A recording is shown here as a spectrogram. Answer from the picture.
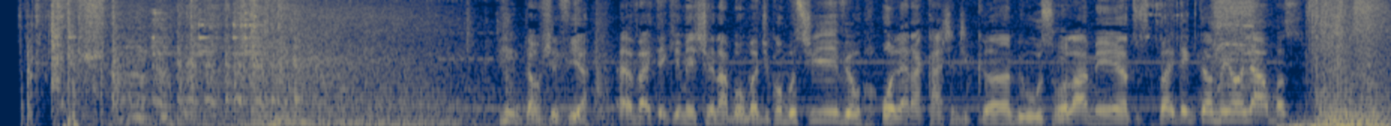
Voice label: CARICATO

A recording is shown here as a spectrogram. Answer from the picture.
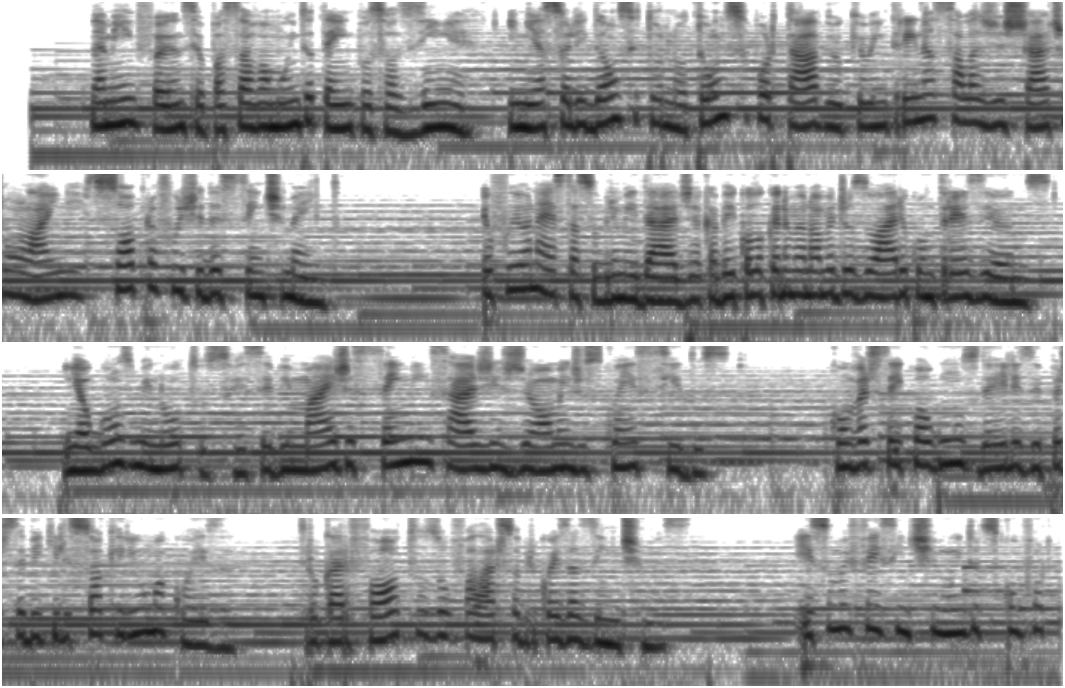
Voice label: Narracao

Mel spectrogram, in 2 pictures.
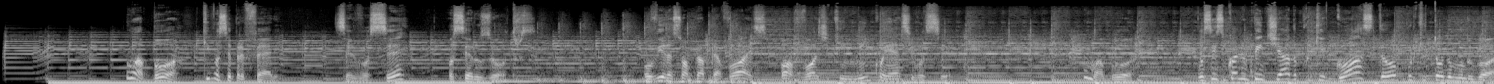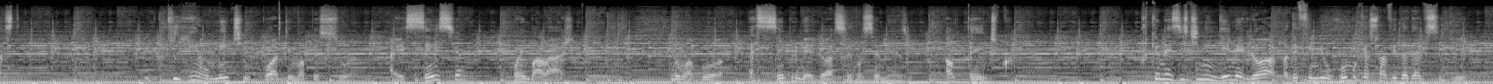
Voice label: Coloquial; Suzuki

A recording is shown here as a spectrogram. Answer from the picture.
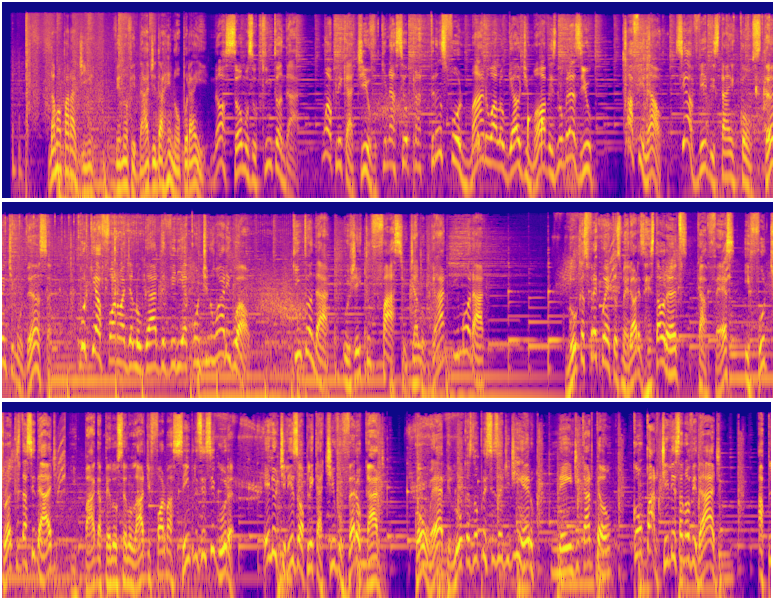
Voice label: VOZ NATURAL; REPERTORIO

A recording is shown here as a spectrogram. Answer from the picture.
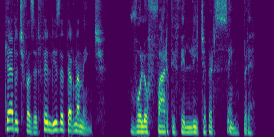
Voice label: Spot Radio Aula ITALIANO; Boticario

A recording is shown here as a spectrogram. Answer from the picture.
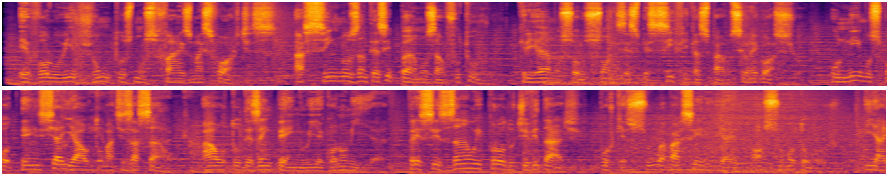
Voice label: Institucional

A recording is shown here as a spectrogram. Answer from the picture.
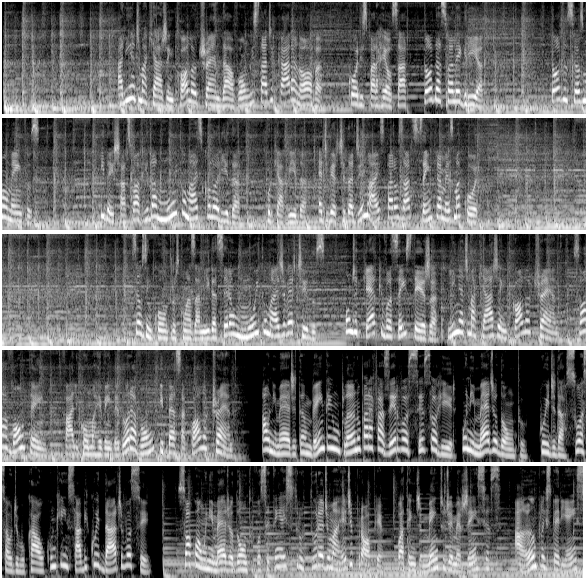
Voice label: Jovem, Português

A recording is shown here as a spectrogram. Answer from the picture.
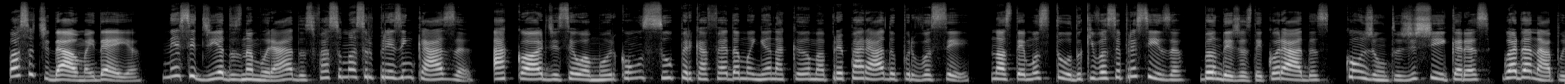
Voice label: Comercial

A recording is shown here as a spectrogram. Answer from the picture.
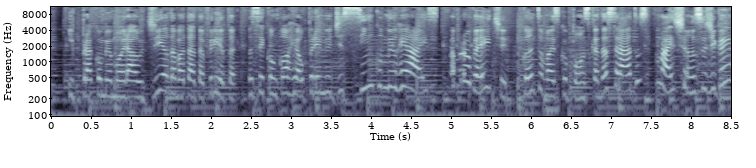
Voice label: promoção; Bem Brasil

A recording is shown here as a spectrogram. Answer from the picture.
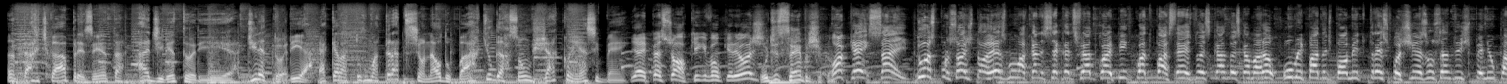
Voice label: voz sotaque carioca; Antarctica

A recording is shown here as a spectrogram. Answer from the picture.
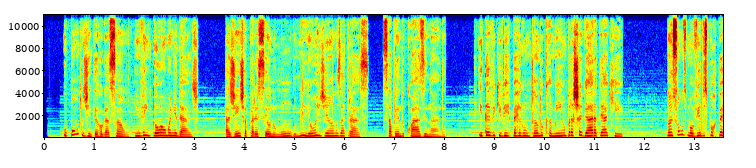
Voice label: spot publicitário; Petrobras

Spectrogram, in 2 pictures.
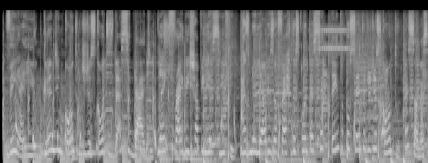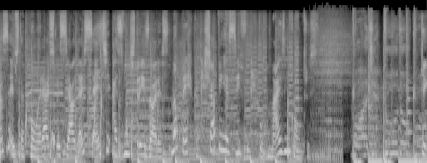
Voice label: Promocional

